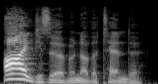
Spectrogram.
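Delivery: jealous, aggrieved grumble; indignant puffing. A narrator's reading. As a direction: insist loudly, feeling hard done by. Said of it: "he puffed".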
